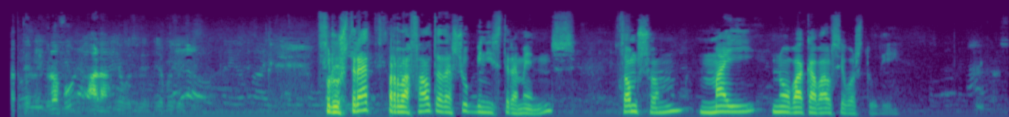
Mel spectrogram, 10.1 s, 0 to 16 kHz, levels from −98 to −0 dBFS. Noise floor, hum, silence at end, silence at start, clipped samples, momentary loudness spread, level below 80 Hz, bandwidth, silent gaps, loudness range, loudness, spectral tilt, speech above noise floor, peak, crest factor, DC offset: -64 dBFS; none; 1.35 s; 0.1 s; under 0.1%; 23 LU; -64 dBFS; 10.5 kHz; none; 4 LU; -22 LUFS; -5.5 dB/octave; 42 dB; 0 dBFS; 24 dB; under 0.1%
